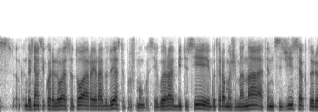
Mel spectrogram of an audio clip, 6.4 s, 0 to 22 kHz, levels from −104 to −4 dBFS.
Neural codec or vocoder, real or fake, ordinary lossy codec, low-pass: codec, 24 kHz, 3.1 kbps, DualCodec; fake; Opus, 32 kbps; 5.4 kHz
